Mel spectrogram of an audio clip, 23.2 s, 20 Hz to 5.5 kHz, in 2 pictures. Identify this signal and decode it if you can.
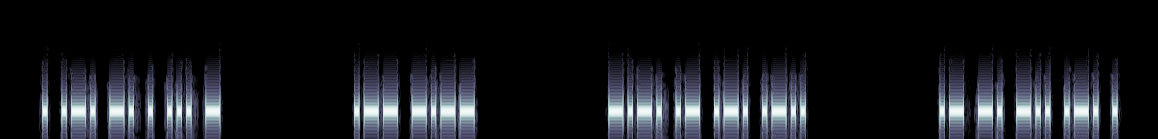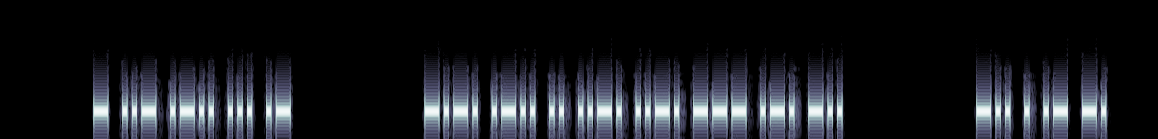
Morse code, heard as a keyed tone, about 25 wpm, 550 Hz. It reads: ERNEST WY CARL ANDRE TULSA CLIFFORD DEAN
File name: Ultimate Word List / 25WPM Ultimate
